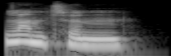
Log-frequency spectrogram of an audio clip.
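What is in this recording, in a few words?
"lantern", British English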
